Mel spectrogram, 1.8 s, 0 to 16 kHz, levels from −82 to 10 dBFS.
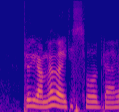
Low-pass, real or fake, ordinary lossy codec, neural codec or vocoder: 14.4 kHz; fake; Opus, 16 kbps; codec, 44.1 kHz, 2.6 kbps, SNAC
